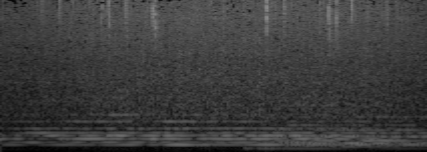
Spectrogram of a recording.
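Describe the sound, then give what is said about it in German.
Gentle rain drums softly on a quiet street, a faint, steady patter of many small drops with no voices or other sounds. “Um dich herum ist die Straße still. Nur das leise Trommeln der Regentropfen begleitet dich.”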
